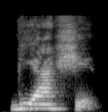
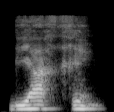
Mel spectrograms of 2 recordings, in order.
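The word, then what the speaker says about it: viaxe: Os galegos não vão pronunciar o G dessa forma, eles vão pronunciar como se fosse realmente um som de um X. Então, eles vão pronunciar biache.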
